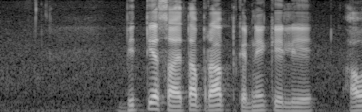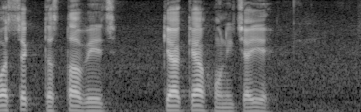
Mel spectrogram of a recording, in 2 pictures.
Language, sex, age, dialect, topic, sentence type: Hindi, male, 41-45, Garhwali, agriculture, question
